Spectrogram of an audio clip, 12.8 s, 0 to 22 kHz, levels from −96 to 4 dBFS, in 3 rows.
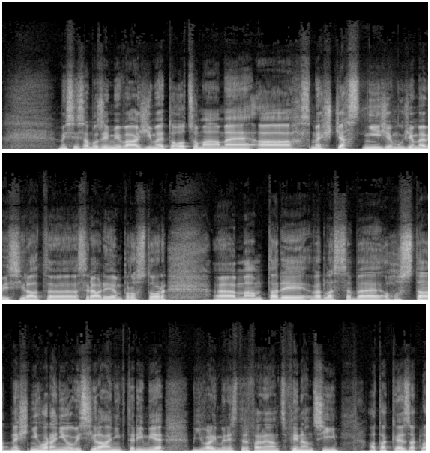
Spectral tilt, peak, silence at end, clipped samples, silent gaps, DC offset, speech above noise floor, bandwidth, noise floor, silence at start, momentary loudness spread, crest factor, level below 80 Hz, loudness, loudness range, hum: -5 dB/octave; -2 dBFS; 0 s; under 0.1%; none; under 0.1%; 22 dB; 12.5 kHz; -38 dBFS; 0.05 s; 6 LU; 14 dB; -46 dBFS; -16 LUFS; 2 LU; none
